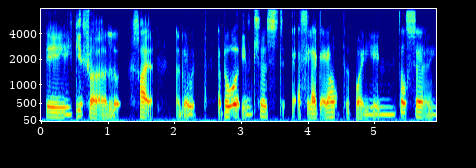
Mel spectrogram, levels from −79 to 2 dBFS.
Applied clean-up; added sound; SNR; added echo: neural diffusion model UNIVERSE++.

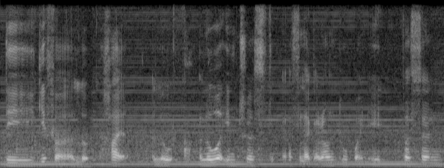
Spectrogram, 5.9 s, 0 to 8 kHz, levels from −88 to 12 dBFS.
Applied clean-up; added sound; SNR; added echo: none; Engine; 12 dB; none.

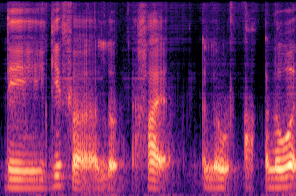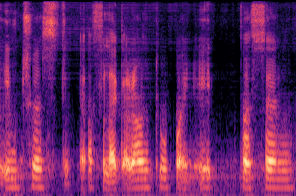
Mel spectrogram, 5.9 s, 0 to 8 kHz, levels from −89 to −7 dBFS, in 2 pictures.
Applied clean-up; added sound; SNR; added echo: neural separator model SepFormer DNS4.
